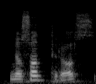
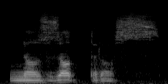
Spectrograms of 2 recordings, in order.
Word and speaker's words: nosotros: Most English speakers find themselves accidentally saying nosotros with a Z.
